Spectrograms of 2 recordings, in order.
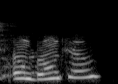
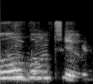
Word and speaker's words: Ubuntu: So it's Ubuntu. – And Ubuntu.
